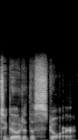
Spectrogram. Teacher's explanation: I, to, and the are pronounced really quickly, almost merging into the other words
